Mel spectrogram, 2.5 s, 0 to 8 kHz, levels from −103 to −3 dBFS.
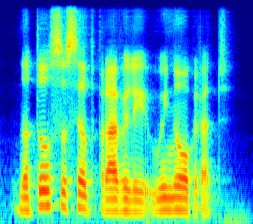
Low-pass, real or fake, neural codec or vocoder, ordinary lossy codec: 7.2 kHz; fake; codec, 16 kHz, about 1 kbps, DyCAST, with the encoder's durations; none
